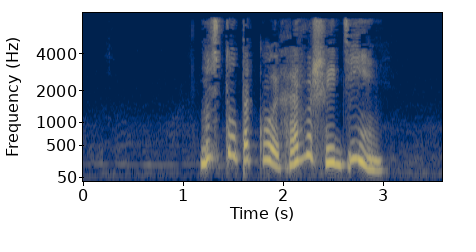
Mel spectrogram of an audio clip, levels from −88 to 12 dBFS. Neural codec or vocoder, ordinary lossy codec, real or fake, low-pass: codec, 16 kHz in and 24 kHz out, 1.1 kbps, FireRedTTS-2 codec; MP3, 32 kbps; fake; 7.2 kHz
